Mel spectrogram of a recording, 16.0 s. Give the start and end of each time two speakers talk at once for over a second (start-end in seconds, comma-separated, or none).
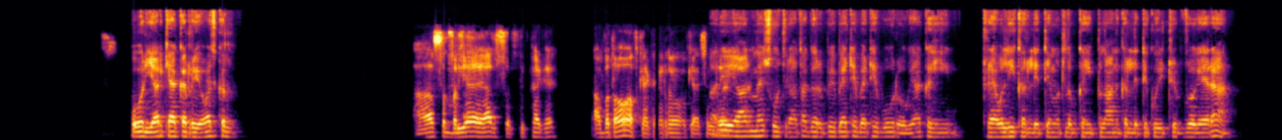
none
